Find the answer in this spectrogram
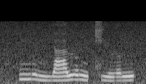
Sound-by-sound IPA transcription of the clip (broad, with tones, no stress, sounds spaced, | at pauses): m u˥˩ m j ä˧˥ ɻ ʊ˥˩ ŋ t͡ɕ y˨˩ ɻ ɤ˦ ŋ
